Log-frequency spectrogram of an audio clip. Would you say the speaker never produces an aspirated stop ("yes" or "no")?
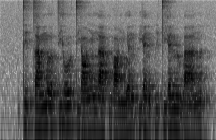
yes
